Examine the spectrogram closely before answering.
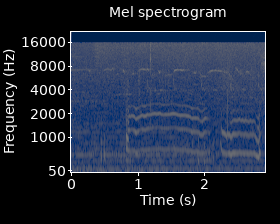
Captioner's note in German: Fuchs winselt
